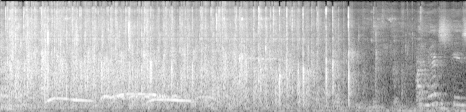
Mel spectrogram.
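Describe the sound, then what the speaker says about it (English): Audience applause at a winter choral concert, steady clapping from a crowd that fades out over several seconds while a voice speaks over it. "We have a round of applause for our stage people."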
